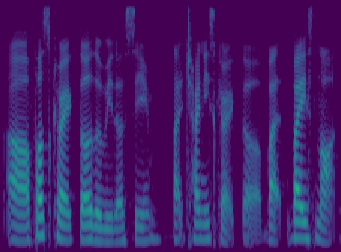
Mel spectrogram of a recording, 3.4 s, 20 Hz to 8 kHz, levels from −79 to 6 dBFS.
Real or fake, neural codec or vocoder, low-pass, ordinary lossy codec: real; none; 7.2 kHz; none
